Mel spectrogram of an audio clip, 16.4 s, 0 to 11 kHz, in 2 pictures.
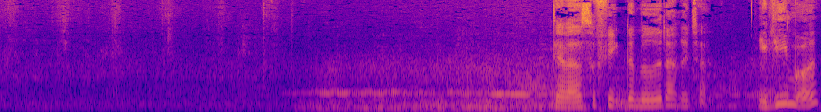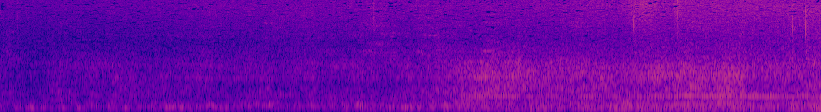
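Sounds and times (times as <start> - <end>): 
low-flying airplane passing overhead: 1.4 - 16.4
speech: 5.5 - 8.3.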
